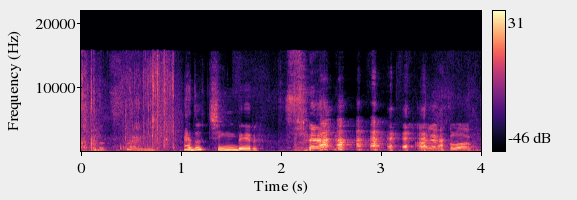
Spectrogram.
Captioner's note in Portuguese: risos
